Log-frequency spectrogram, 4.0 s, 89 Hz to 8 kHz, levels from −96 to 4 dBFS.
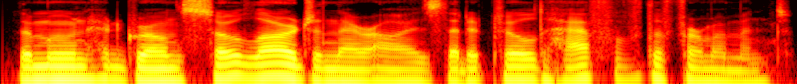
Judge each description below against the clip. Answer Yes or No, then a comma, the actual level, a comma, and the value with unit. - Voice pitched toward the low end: Yes, low, 110 Hz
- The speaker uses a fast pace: Yes, fast, 240 wpm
